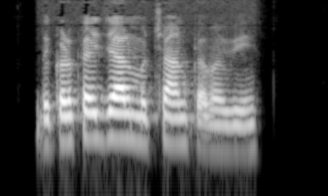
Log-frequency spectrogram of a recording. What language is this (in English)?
Pashto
